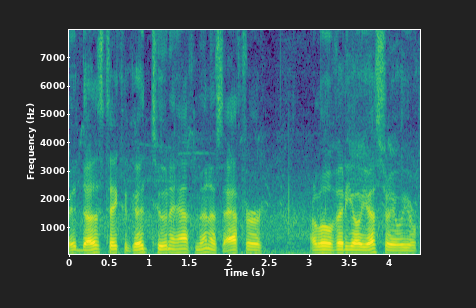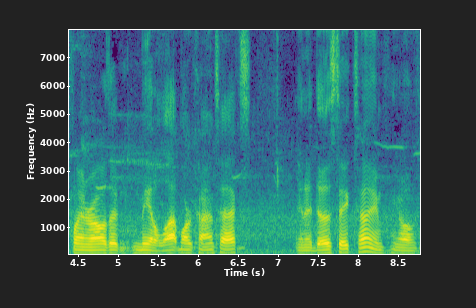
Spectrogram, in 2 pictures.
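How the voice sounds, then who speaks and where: Casting: folksy American male vlogger, fairly low voice, unhurried rambling chat, light outdoor noise behind. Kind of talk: casual vlog narration. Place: outdoors at a campground. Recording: outdoor camcorder with ambient vehicle noise.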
